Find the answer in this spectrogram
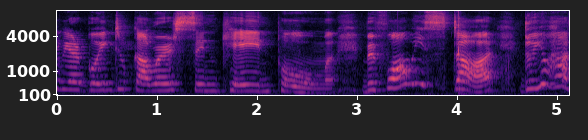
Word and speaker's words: Cinquain: Okay, the word is pronounced as Cinquain. Alright, how do we pronounce the word? We pronounce it as Cinquain.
